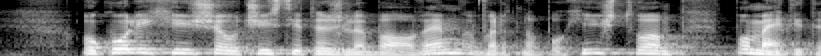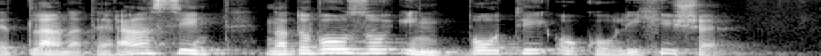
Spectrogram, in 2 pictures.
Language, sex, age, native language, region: Slovenian, male, 30-49, Slovenian, Carinthia region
